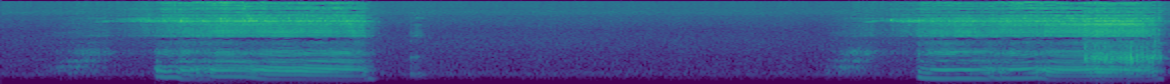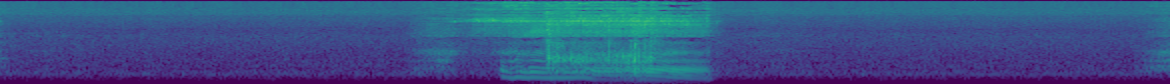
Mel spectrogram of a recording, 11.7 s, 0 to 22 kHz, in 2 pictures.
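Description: Three loud, rasping, buzzing snores, each on a breath in, about 16 a minute, with quiet pauses between them. Heavy snoring.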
